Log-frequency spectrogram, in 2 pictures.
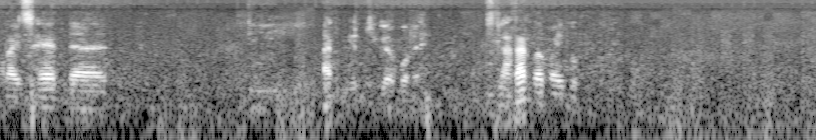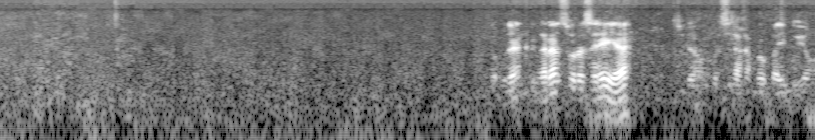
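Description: A young man speaks casually through a headset microphone over an online call, with pauses.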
